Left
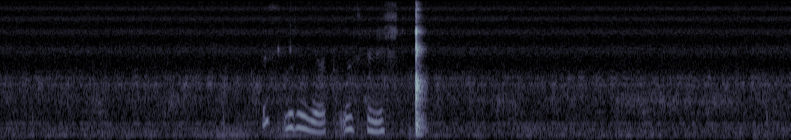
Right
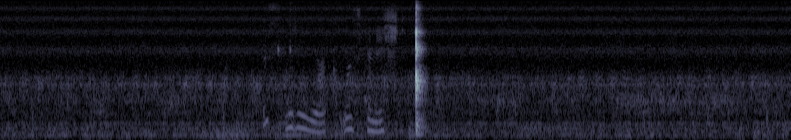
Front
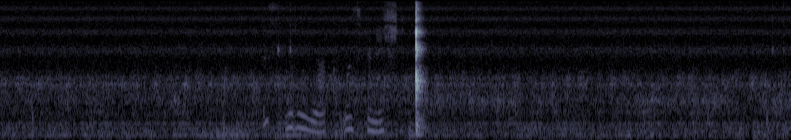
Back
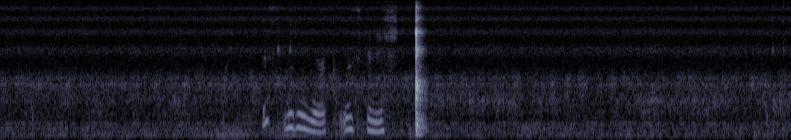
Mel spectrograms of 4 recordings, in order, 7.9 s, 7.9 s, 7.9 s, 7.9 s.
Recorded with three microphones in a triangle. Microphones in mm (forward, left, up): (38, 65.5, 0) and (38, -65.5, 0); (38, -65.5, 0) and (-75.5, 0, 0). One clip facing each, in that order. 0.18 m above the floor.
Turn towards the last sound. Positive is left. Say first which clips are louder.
# left 2 dB, back 4 dB
turn(degrees=130)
